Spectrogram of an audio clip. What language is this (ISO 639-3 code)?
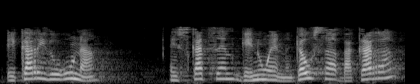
eus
